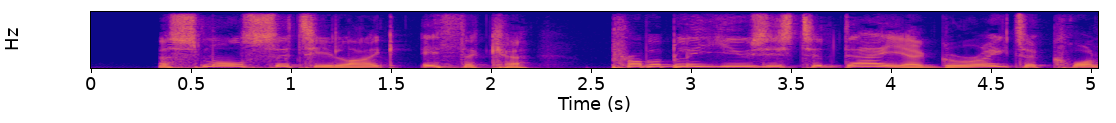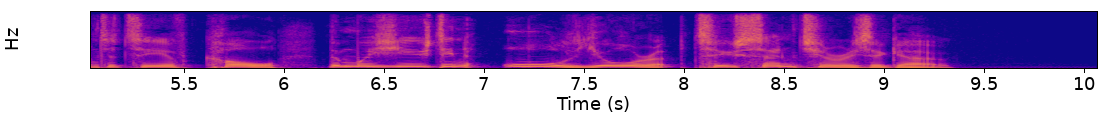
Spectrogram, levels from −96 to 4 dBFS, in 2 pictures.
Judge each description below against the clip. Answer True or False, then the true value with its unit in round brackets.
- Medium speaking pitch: True (180 Hz)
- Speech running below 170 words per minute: True (135 wpm)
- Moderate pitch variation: False (7.0 semitones)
